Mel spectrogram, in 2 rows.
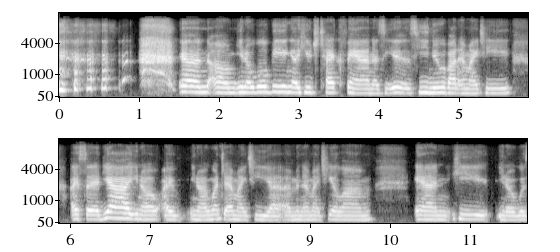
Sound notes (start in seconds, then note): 0.0 laughter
